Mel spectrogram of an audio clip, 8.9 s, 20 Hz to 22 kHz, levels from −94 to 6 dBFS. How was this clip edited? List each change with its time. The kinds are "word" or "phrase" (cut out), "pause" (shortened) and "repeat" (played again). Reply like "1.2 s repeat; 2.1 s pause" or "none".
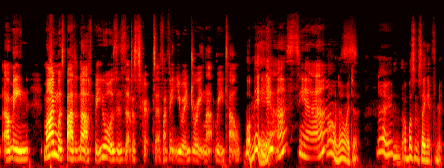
2.6 s word; 7.9 s phrase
